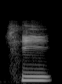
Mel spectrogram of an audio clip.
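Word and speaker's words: 七: Pa is known as 8 in Chinese, and Jiu is known as 9 in Chinese, and 7 is usually pronounced as Qi in Chinese.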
